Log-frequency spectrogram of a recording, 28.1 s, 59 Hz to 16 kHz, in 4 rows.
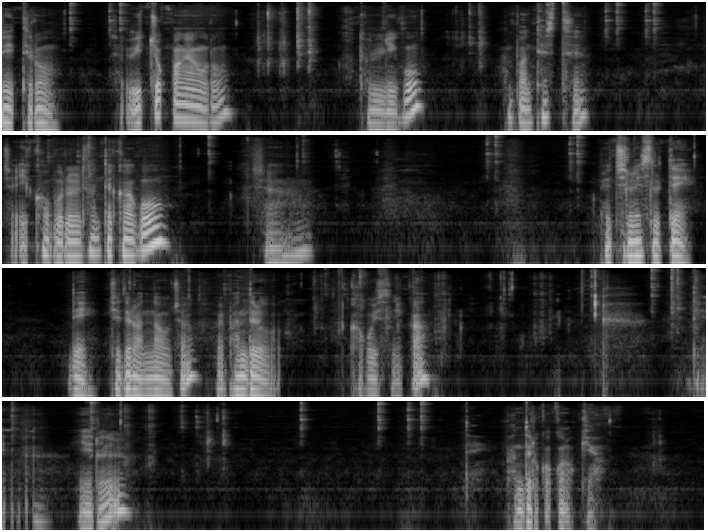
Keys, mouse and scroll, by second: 2.1-2.9 typing, 4.4 space, 7.3 shift+middle click, 17.2 shift+middle click, 17.4 shift+scroll, 17.9 ctrl+z, 20.7 space, 23.1 q.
